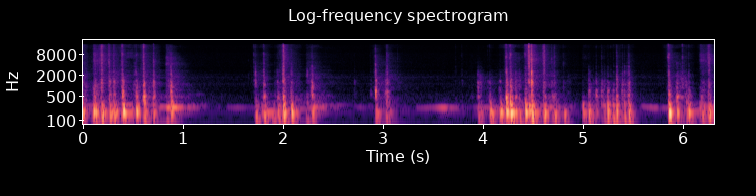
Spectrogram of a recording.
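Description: Computer keyboard being typed on in quick bursts of keystrokes, with short pauses between the bursts.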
